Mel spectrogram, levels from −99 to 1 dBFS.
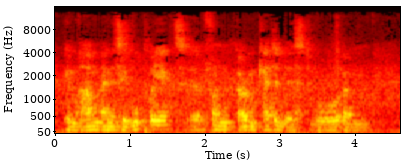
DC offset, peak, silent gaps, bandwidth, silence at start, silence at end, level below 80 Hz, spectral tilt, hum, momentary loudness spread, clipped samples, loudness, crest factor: under 0.1%; -12 dBFS; none; 14 kHz; 0 s; 0 s; -48 dBFS; -5.5 dB/octave; none; 7 LU; under 0.1%; -28 LUFS; 18 dB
